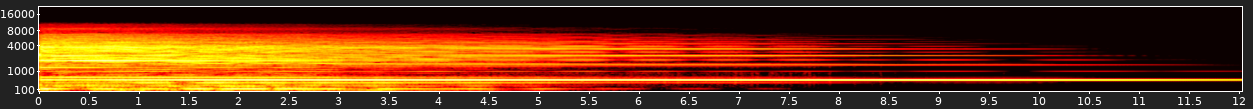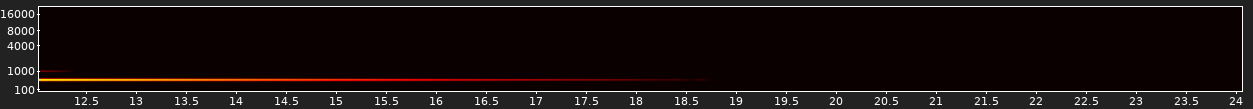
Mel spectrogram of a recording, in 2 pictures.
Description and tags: Dist Chr Bmj 2strs 12th up
Fretted 12th fret on the B (2nd) string and the 11th fret on the E (1st) string. Up strum.
chords, distorted, distorted-guitar, distortion, guitar, guitar-chords, lead, lead-guitar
